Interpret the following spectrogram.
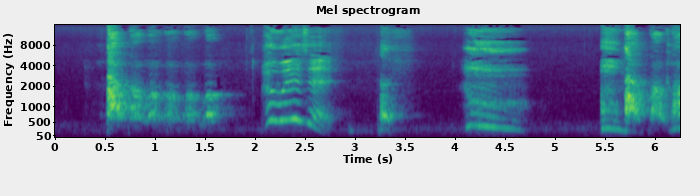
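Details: A three-year-old pet Shih Tzu bitch, reacting to her reflection, gives a harsh bark followed by drawn-out, bending yowls that rise and fall, separated by short silences. A woman talks to her cheerfully in between.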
